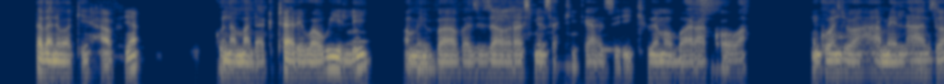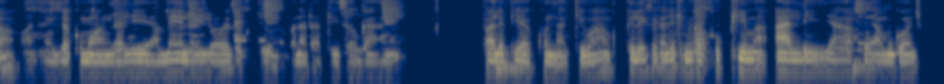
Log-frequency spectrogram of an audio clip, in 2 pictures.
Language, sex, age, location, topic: Swahili, male, 18-24, Kisii, health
